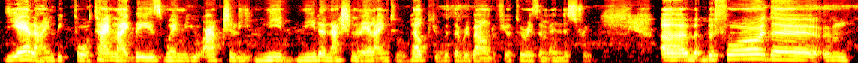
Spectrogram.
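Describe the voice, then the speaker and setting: A middle-aged woman from the Seychelles with a husky voice, speaking in a hesitant, measured way as a panellist on a video call. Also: sits low. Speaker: tourism board chief executive, panellist. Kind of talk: online panel discussion.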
